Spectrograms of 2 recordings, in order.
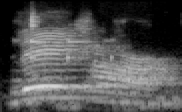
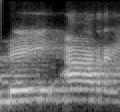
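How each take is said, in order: First: The first sound is made with the tongue between teeth. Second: The first sound is made without the tongue between teeth. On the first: The speaker calls it right. "lidahnya digigit" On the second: The speaker calls it wrong. "bukan they are ya"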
